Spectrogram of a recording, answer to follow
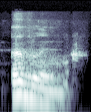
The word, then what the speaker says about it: Evelyn: I prefer to be called Evelyn. Evelyn. Yes, right. Please. Evelyn with a stress on the E.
